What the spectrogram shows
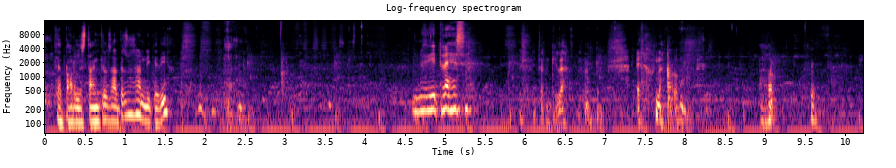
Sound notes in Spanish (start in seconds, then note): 1.7 Se ríen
